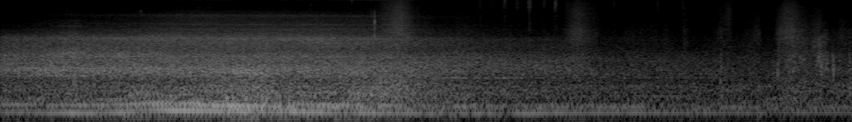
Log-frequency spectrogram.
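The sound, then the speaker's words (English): A noisy truck comes up the road, its low, steady engine rumble swelling to a peak and then slowly fading, a continuous roar of road noise with no voices and a few faint clicks near the end. “That bloody noisy truck has to come up the road.”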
